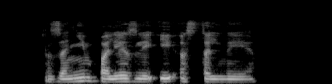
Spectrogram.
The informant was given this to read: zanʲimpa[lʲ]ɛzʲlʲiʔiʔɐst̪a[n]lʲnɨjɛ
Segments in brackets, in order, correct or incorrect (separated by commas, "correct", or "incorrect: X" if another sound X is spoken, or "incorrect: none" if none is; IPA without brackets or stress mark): correct, incorrect: none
